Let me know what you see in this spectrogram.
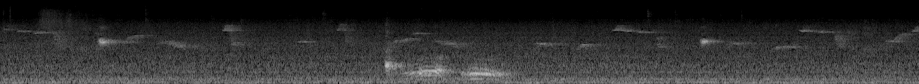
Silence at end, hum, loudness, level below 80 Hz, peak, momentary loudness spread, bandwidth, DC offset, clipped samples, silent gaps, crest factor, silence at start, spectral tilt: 0 s; none; -31 LUFS; -44 dBFS; -12 dBFS; 11 LU; 16 kHz; under 0.1%; under 0.1%; none; 20 dB; 0 s; -4.5 dB/octave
